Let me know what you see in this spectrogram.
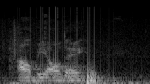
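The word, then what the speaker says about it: Ayalde: record foreign Bravo a-y-a-l-d-e I'll be all day if it makes any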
